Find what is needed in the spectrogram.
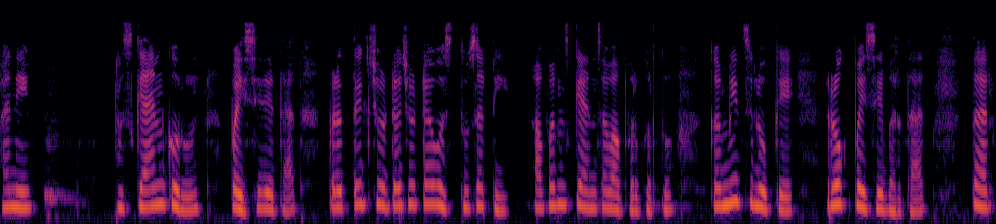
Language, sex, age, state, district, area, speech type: Marathi, female, 18-30, Maharashtra, Sangli, rural, spontaneous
